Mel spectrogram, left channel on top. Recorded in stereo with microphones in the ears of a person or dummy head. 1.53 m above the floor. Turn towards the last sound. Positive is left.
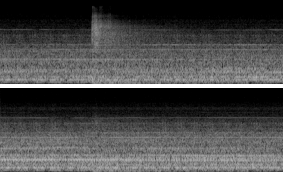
turn(degrees=75)  # may be behind; listen again after turning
